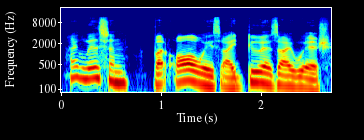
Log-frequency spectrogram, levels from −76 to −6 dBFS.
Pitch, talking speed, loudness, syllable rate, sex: 145 Hz, 200 wpm, -15 LUFS, 4.7 syllables/s, male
